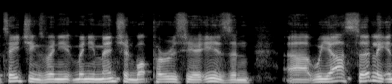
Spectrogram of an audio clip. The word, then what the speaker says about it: parousia: As you can see, I mean, I've got logos behind me that says the word parousia, or parousia is actually the way to pronounce it. In Australia, we just said parousia. It's an Aussie thing.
